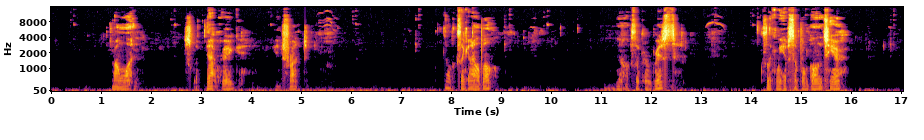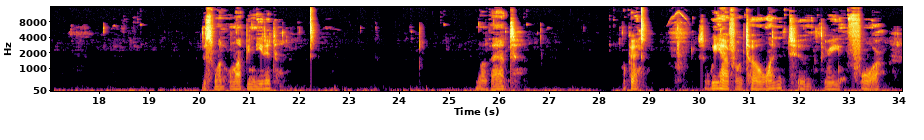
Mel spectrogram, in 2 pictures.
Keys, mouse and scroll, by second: 6.5 r, 7.4 right click, 8.4 r, 9.2 right click, 9.9 click, 11.0 r, 11.7 right click, 12.4 click, 12.7 r, 13.3 right click, 14.0 click, 14.5 r, 15.1 right click, 16.4 r, 16.9 right click, 18.8 click, 19.4 g, 21.2 right click, 24.9 click, 25.2 g, 25.8 right click, 26.6 click, 26.8 r, 28.3 right click.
